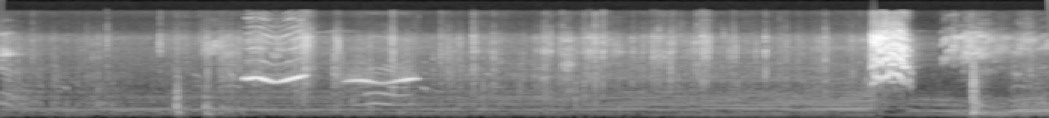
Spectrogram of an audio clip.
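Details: Tame lorikeet gives two brief clear whistles, the second a dipping wavy note, then a sharp harsh burst and background clatter over a low hum.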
